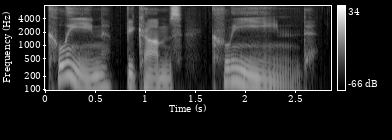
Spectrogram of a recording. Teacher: Notice how we're stretching the vowel in those words just like we practiced in episode 7 because they end in a voiced d. Clean becomes cleaned. The vowel gets longer.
